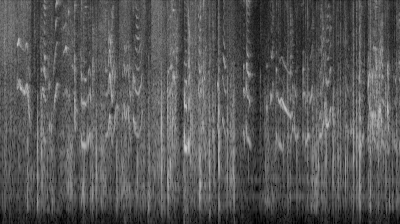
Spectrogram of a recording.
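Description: Scissors cutting and scraping through packing tape on a cardboard box: a busy run of short squeaks, scrapes and clicks.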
